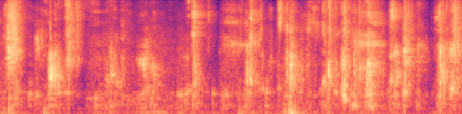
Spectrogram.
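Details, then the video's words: Male American Bully Kotetsu eating duck spine jerky, with sharp, bright crunches and clicks of teeth on bone, spaced unevenly with quieter pauses between bites. "Dog eating Duck spine jerky"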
